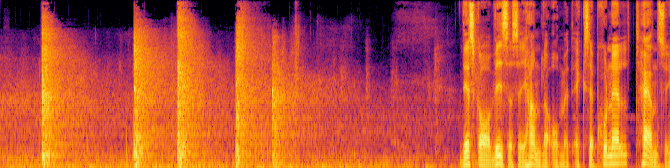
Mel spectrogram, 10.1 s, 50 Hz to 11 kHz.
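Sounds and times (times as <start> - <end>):
gunshots outdoors outside a hair salon: 0.5 - 1.3, 2.0 - 4.7
speech: 6.9 - 10.0.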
